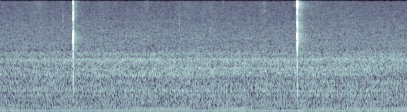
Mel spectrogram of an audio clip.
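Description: A needle clicks sharply twice as it is pushed through thick fabric.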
